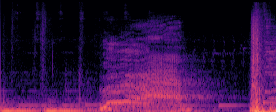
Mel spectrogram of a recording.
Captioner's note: cyclops roaring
